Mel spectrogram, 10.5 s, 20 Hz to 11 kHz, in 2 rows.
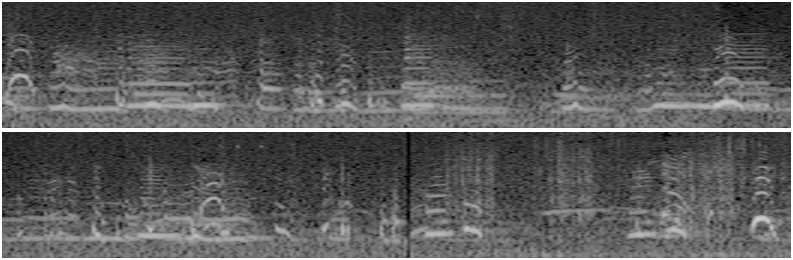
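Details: Tundra swans in winter, flocking, landing and flying, recorded 7 February 2015: a chorus of nasal honks in bursts, some long flat notes among short rising calls, with quieter gaps between.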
